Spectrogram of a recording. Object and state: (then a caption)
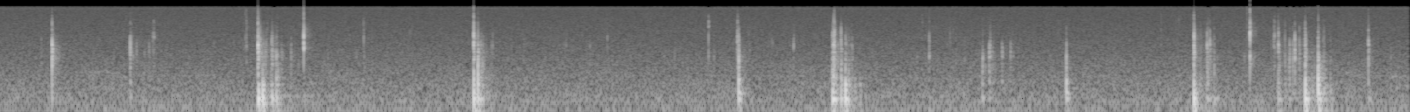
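Carved soap flower being cut. A steel utility-knife blade cuts petals off a hand-sized flower carved from solid pink soap, held in the hand. Short, crisp slicing snaps and taps with bright edges sound at irregular intervals, some in quick clusters, over a quiet background. Each cut dies away almost instantly.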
